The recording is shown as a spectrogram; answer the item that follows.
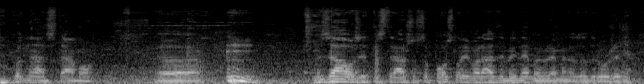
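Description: The speech moves at a fairly quick pace, with audible room echo. Music plays in the background. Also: man. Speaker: actor. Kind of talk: press conference.

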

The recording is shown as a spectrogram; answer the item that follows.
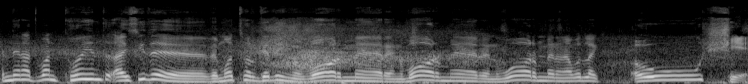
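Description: Through noticeable background noise, in a dry sound with no echo, a man speaks at a high pitch and fairly slow pace with lively intonation. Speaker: van traveler vlogger. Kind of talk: casual vlog chat. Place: street. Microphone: phone near.

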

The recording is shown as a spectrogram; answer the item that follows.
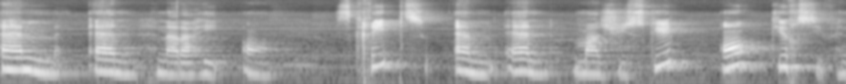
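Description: A woman talks very slowly with an Algerian accent. Her pitch swings very widely. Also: fairly high pitch for a woman. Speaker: primary school teacher; teacher explaining a workbook. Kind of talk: lesson. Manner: slow, syllable-by-syllable. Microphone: phone near.

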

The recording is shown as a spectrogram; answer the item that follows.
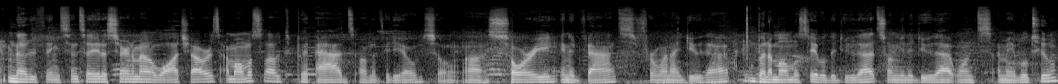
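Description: Over music in the background, a man talks with fairly even intonation and hardly any pauses. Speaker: gymnast vlogger. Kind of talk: casual vlog chat. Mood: amused, relaxed. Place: home room. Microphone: phone near.

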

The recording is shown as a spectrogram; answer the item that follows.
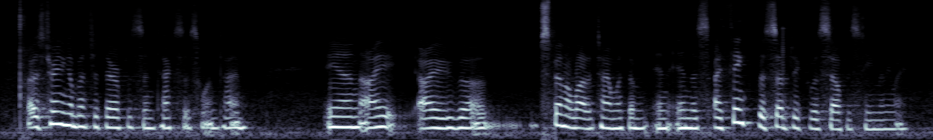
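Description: Somewhat breathy woman at a fairly quick pace, with fairly even intonation. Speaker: therapist educator. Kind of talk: lecture. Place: studio. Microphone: lapel.

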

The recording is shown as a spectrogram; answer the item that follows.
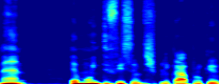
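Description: A man is heard against a quiet background in a dry sound with no echo. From Maputo, Mozambique. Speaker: musician and multidisciplinary artist; interviewee. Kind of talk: interview. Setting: cultural centre venue. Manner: casual, with English interjections. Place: hall. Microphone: handheld.

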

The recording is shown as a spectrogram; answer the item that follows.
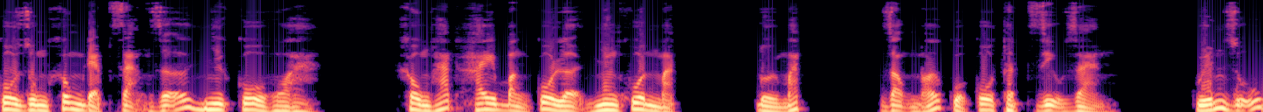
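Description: At a fairly slow pace and medium pitch, a man talks with lively intonation in a dark, mellow, somewhat breathy tone, leaving long, frequent pauses, the sound dry and close with no echo. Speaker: story narrator. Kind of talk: scripted narration, reading a story aloud.

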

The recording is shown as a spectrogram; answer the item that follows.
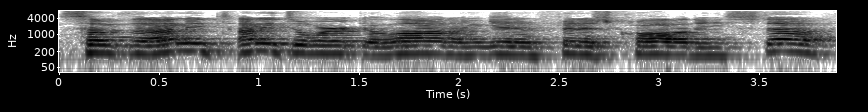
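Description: A man's raised, projected voice moves at a moderate pace with fairly even intonation and audible room echo. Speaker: cartoon drawing instructor. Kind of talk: tutorial.

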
